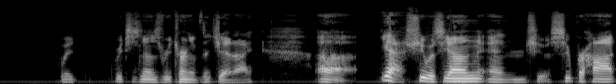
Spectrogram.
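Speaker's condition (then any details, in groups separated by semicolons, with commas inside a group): Cleft lip and palate; cleft lip and palate since birth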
